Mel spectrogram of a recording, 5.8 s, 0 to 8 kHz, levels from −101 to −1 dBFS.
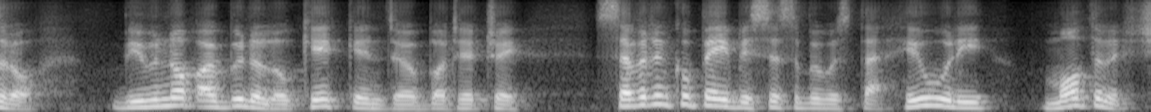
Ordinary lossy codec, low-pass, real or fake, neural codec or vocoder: none; none; fake; codec, 16 kHz, 0.2 kbps, FocalCodec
